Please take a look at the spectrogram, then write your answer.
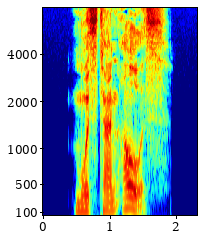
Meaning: inflection of ausmustern: 1. first/third-person plural present 2. first/third-person plural subjunctive I
- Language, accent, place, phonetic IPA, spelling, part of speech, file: German, Germany, Berlin, [ˌmʊstɐn ˈaʊ̯s], mustern aus, verb, De-mustern aus.ogg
